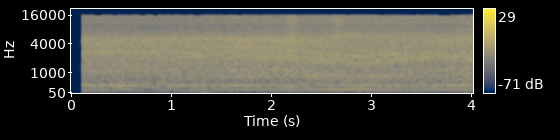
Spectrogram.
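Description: Steady machine hum: a low drone with a few higher tones over a light hiss, unchanging, with no cutting or strikes.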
